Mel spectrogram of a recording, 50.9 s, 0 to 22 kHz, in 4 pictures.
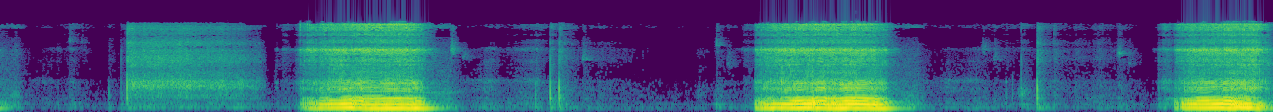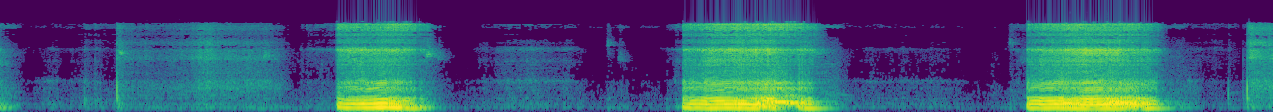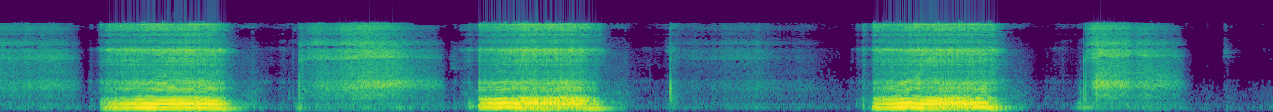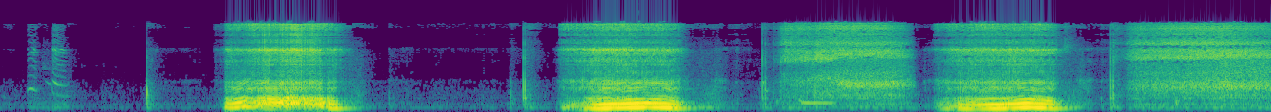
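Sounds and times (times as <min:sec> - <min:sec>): woman snoring: 0:01.3 - 0:04.4, 0:07.5 - 0:09.1, 0:11.6 - 0:12.9, 0:14.4 - 0:17.0, 0:19.6 - 0:21.1, 0:23.0 - 0:24.5, 0:25.2 - 0:31.6, 0:34.1 - 0:35.7, 0:40.4 - 0:41.8, 0:43.8 - 0:45.2, 0:45.8 - 0:50.9
faint breaths: 0:04.3 - 0:07.5, 0:08.9 - 0:11.6, 0:12.8 - 0:16.1, 0:17.4 - 0:19.5, 0:21.0 - 0:23.0, 0:24.4 - 0:26.4, 0:27.8 - 0:30.2, 0:31.5 - 0:34.0, 0:35.5 - 0:38.9, 0:41.7 - 0:43.8, 0:45.1 - 0:47.6, 0:48.8 - 0:50.9.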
